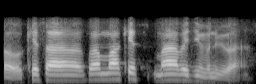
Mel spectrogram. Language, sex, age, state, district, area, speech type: Bodo, male, 30-45, Assam, Kokrajhar, rural, conversation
